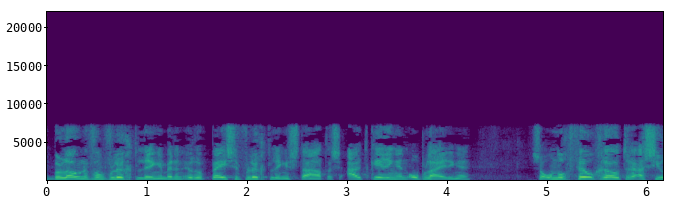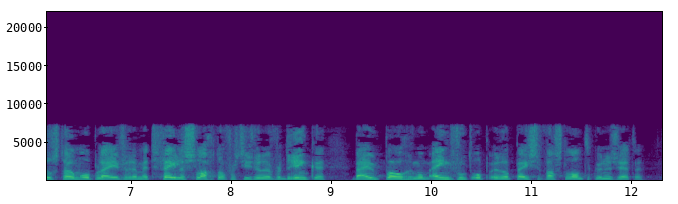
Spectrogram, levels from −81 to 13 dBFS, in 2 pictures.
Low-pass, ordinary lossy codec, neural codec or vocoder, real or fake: 7.2 kHz; none; none; real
